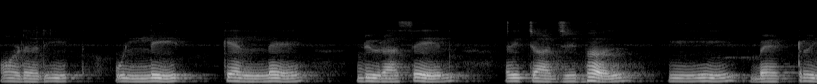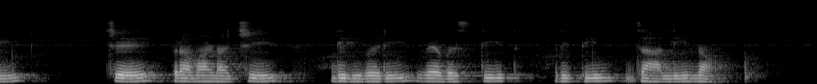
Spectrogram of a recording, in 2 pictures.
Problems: background conversations at intervals, low volume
